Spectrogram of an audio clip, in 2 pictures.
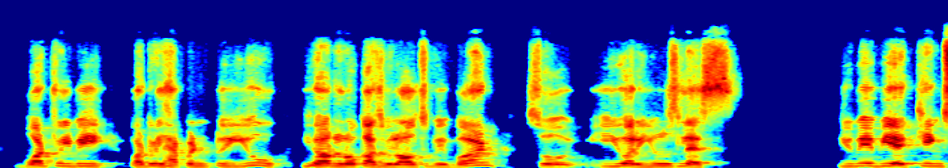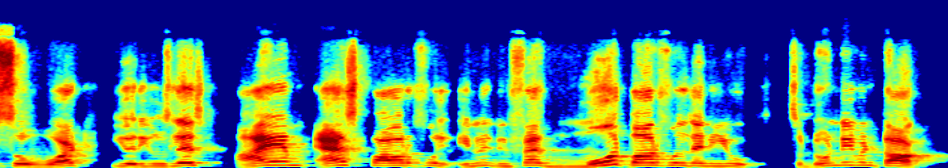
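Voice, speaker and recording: An angry male fire god who scorns his rivals in sharp, heated outbursts, as a woman storyteller voices him. His voice sits high. It sounds like a mythological story told aloud. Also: close to an everyday voice.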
